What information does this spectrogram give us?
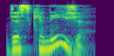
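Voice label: "dyskinesia", British English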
